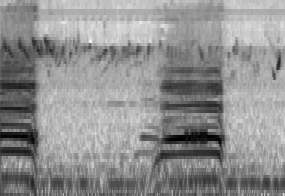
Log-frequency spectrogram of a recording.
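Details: Village cattle in a herd on green farmland, morning sun; two harmonic moos, a short one then a longer, steady one about a second long, over a low constant rumble.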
